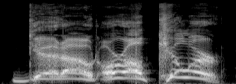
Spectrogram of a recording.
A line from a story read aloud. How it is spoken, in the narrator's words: he screamed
